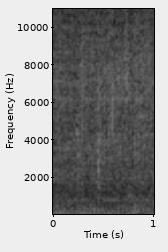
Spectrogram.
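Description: Tap water runs steadily into a bathroom sink, a close, even hiss with no voices, as a man rinses his face partway through a wet shave.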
